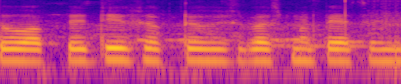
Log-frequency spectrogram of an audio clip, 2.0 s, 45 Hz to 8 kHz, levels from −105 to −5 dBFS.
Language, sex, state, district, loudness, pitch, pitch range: Hindi, female, Uttar Pradesh, Deoria, -28 LUFS, 195 Hz, 195-200 Hz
